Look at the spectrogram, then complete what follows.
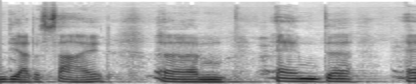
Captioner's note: chuckling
